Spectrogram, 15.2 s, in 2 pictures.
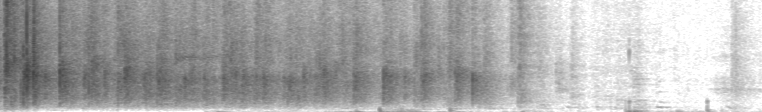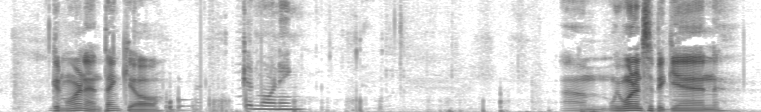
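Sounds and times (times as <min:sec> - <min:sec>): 
audience applause: 0:00.0 - 0:05.6
speech: 0:08.2 - 0:09.4, 0:10.1 - 0:10.8, 0:13.8 - 0:15.0
low thumps: 0:08.6 - 0:14.1.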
